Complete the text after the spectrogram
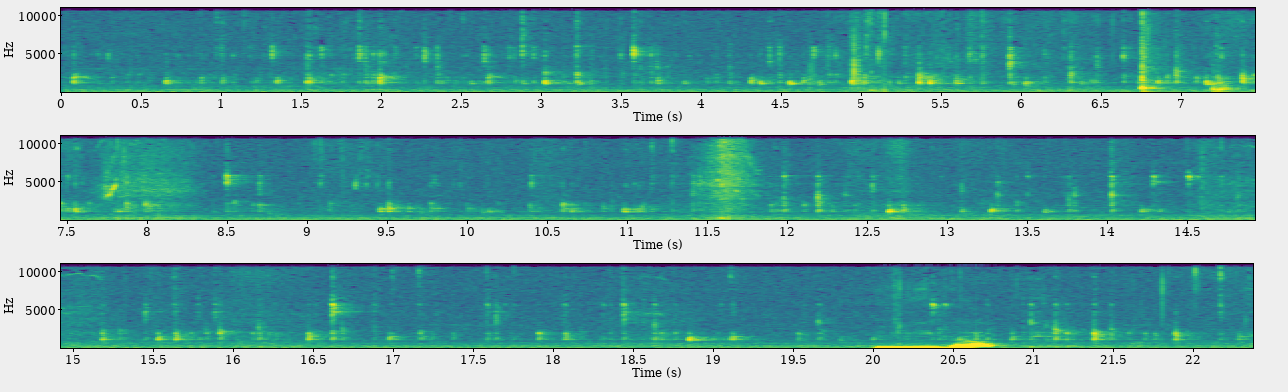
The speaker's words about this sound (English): And then we pour the rest, and then I just open the valve until it stopped dripping.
